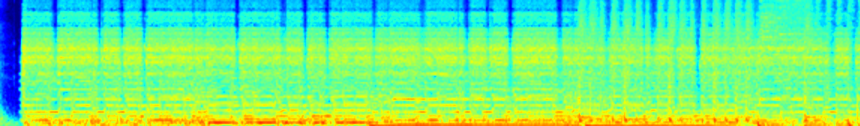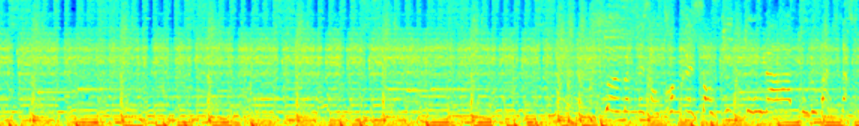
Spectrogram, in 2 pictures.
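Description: A loud, distorted rock song with French lyrics plays continuously at full volume on the radio show Les Technopreneurs, with heavy bass and drums kicking in after the first few seconds and driving on steadily to the end.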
